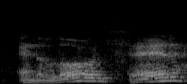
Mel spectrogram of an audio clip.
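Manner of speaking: seductive, sexy, come-hither voice. Showing how the text has to be read, in a sexy voice. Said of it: "you just have to read it in a sexy voice".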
